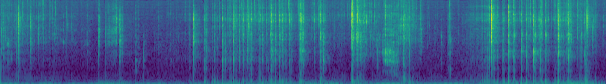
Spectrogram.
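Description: A steel blade scrapes curls off a solid, dry, rectangular green soap bar with a red edge, held in the hand. A rapid series of short, dry, crunchy scrapes and crackles, bright and crisp with a low rumble beneath, carries on steadily throughout.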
